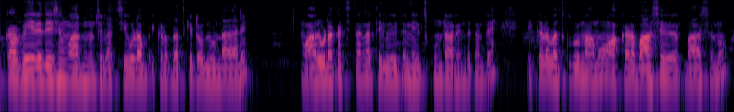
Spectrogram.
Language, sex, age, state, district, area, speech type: Telugu, male, 18-30, Andhra Pradesh, Srikakulam, urban, spontaneous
